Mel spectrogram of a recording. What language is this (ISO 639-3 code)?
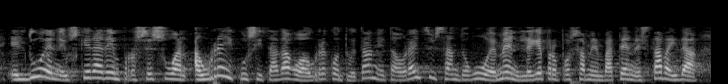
eus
